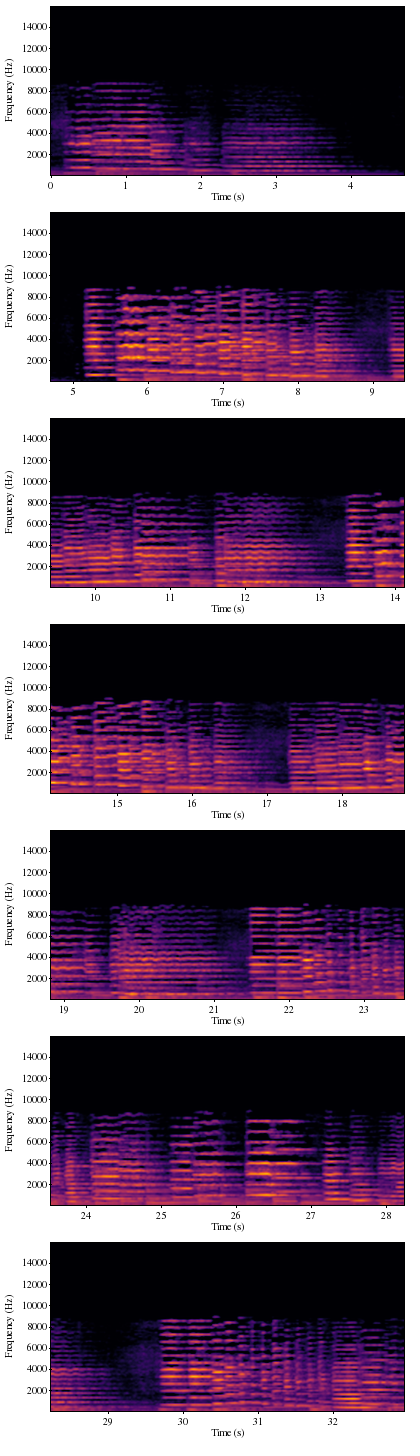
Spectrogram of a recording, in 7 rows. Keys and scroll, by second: 2.4 super+z, 2.7 super+z, 3.3 super+z, 3.6 super+z, 4.5 super+z, 5.2 super+z, 5.7 super+z, 5.9 super+z, 9.2 super+z, 10.7 super+z, 11.2 super+z, 11.7 super+z, 12.1 super+z, 12.4-13.6 typing, 13.8 Escape, 14.1 Escape, 17.1 b, 20.0 -, 20.7 Escape, 20.8 b, 22.1 b, 22.8 b.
